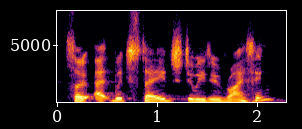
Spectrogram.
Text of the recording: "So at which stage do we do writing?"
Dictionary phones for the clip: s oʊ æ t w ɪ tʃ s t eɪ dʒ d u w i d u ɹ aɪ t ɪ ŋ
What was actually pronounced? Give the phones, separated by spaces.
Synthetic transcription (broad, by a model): s oʊ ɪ t w ɪ tʃ s t eɪ dʒ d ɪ w i d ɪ ɹ aɪ t ɪ ŋ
